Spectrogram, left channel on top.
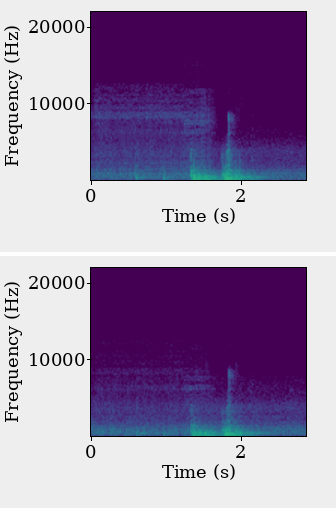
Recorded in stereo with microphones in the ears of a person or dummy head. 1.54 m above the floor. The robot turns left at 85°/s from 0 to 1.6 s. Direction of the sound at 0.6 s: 50° left (ahead or behind).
